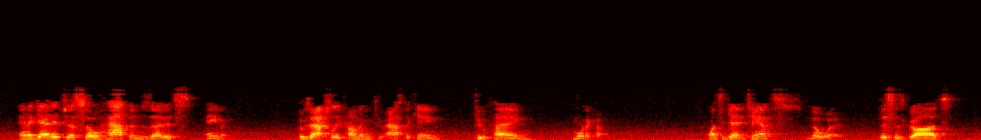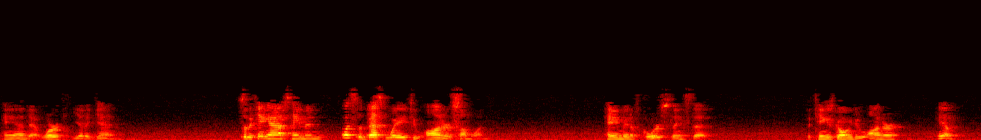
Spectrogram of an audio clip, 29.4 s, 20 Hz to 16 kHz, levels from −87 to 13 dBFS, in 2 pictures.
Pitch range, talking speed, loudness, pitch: 150-195 Hz, 115 wpm, -24 LUFS, 165 Hz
